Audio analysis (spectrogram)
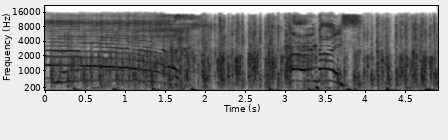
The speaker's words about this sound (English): stop with the clapping there, would you stop that, please?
